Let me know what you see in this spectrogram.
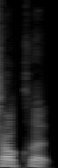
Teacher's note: So what happened is we took out the O vowel.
